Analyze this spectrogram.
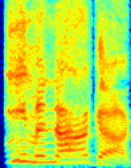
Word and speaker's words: Imanaga: Imanaga? Imanaga.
